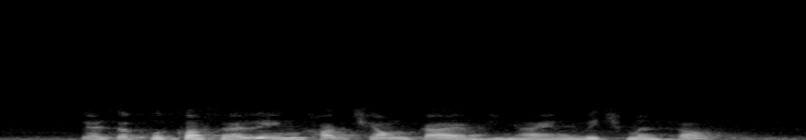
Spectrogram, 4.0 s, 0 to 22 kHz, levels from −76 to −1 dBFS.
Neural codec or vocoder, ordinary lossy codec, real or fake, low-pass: codec, 16 kHz, 2 kbps, X-Codec, HuBERT features, trained on LibriSpeech; MP3, 48 kbps; fake; 5.4 kHz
